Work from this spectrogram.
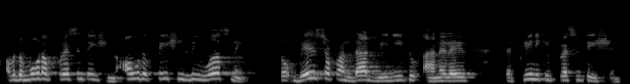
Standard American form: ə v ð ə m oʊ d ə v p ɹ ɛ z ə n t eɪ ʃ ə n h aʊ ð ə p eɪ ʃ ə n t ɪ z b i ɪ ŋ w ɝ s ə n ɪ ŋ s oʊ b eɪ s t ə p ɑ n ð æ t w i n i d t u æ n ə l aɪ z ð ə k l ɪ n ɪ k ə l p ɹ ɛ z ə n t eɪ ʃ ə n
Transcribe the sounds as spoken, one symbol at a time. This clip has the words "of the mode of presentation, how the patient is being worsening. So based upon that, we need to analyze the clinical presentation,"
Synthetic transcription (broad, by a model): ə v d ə m oʊ d ə v p ɹ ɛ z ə n t eɪ ʃ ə n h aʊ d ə p eɪ ʃ ə n t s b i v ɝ s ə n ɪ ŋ s oʊ b eɪ s t ə p ɑ n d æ t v i n i d t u æ n ə l aɪ z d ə k l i n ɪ k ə l p ɹ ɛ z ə n t eɪ ʃ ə n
